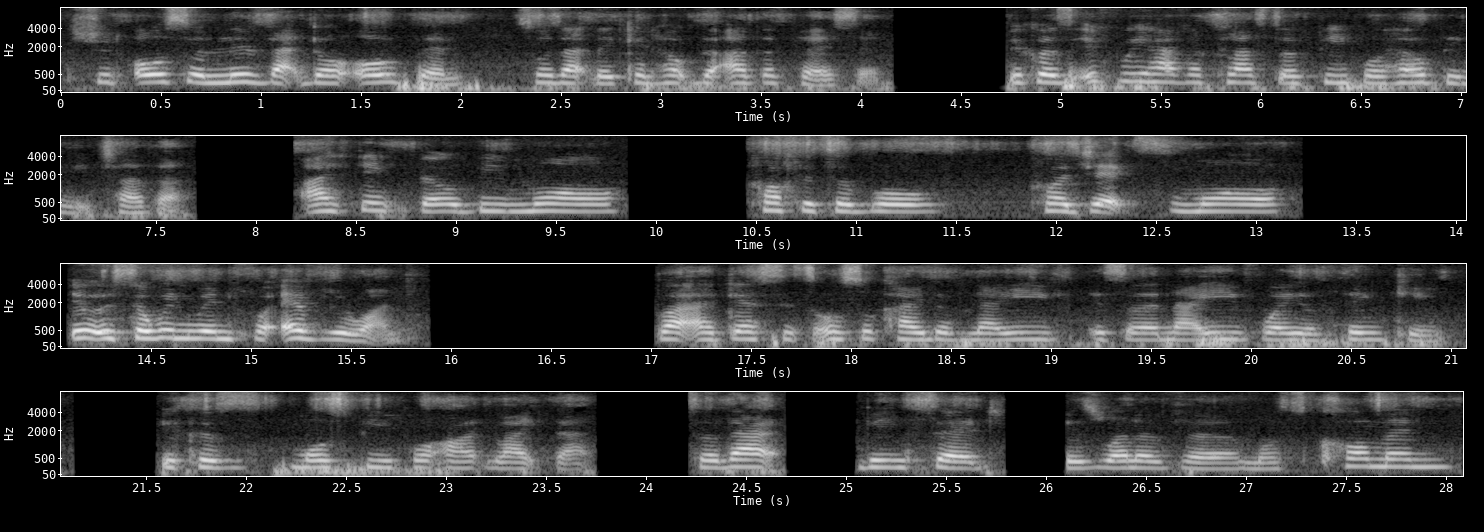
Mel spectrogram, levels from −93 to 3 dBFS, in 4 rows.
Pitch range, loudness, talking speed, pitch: 205-230 Hz, -20 LUFS, 145 wpm, 215 Hz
